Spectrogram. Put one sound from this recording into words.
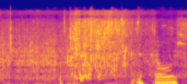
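Water splashes loudly as a fish thrashes in the shallows.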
